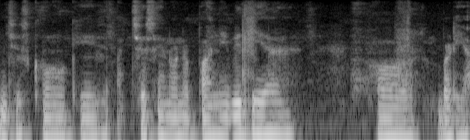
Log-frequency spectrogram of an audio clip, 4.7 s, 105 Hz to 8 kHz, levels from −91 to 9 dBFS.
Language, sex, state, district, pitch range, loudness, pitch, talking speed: Hindi, male, Uttarakhand, Tehri Garhwal, 105-115 Hz, -20 LUFS, 110 Hz, 140 wpm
